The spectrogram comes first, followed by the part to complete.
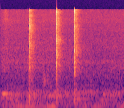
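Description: Three sharp clicks, the first about half a second in and the others roughly half a second apart, over a faint low room hum.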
